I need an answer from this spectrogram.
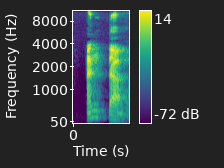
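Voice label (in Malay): "anta", Malay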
